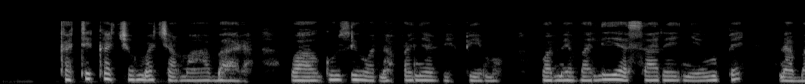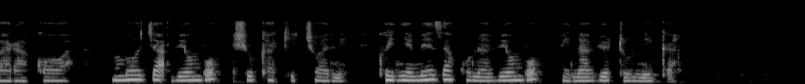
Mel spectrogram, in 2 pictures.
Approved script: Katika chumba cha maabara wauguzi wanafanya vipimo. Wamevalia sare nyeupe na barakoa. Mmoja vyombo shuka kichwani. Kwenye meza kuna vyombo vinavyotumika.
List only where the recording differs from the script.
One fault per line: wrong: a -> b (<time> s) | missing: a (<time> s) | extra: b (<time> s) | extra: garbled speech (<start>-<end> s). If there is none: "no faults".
no faults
